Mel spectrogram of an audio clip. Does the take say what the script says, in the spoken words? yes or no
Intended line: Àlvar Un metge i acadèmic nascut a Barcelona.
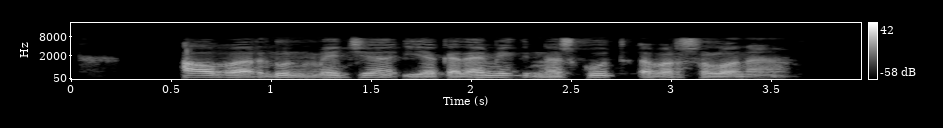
yes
